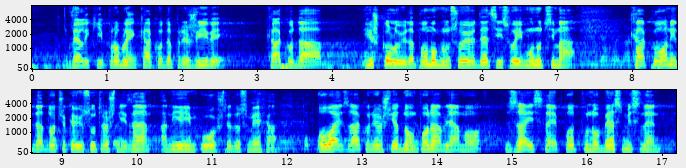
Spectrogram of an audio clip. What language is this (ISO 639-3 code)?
srp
